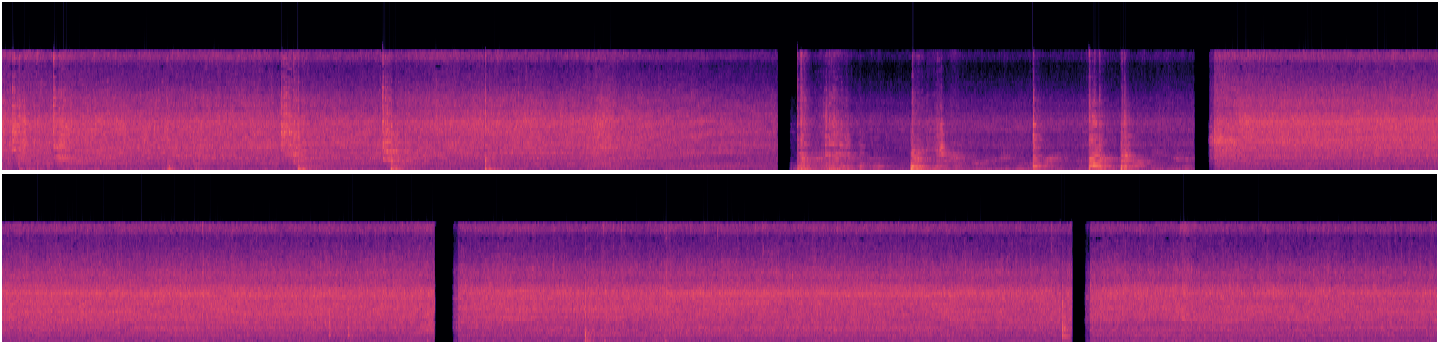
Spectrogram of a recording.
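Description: Chicken, onions and potatoes sizzling as they fry in oil in a metal pot, with a spatula stirring and scraping against the pot. The sizzle cuts off sharply a few times, and for a few seconds about a third of the way in it drops lower, with scattered scrapes and clinks.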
